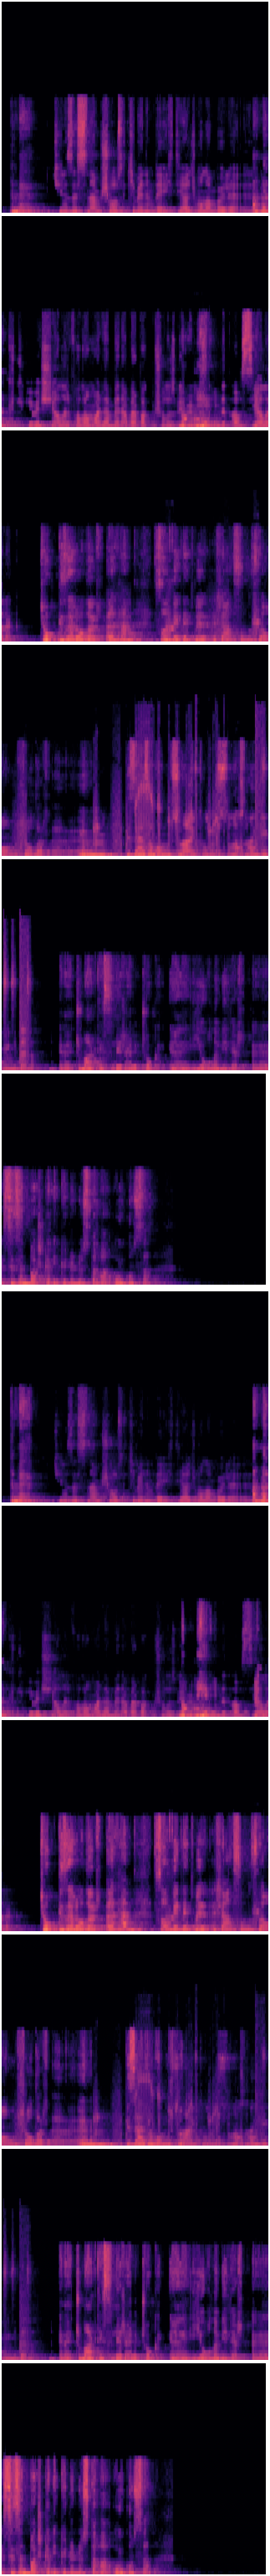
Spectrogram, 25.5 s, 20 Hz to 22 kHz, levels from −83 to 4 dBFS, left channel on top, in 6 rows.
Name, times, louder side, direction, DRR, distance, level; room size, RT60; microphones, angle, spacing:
voice 1, 0.1-0.5 4.0-4.4 7.1-7.7 8.3-8.4 9.1-14.2 14.7-15.9 16.2-16.3 17.8-24.0, right 1 dB, 25° right, 1.3 m, -33 dB
voice 2, 0.8-4.1 4.7-8.7 14.0-17.6, left 3 dB, 75° left, 1.0 m, -36 dB
sound 1, 6.6-8.2 8.5-8.6 9.0-9.1 9.7-10.6 11.1-12.2 12.5-13.2 14.2-17.5, left 2 dB, 30° left, 0.8 m, -40 dB
27.5 x 21.5 x 5.5 m
head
